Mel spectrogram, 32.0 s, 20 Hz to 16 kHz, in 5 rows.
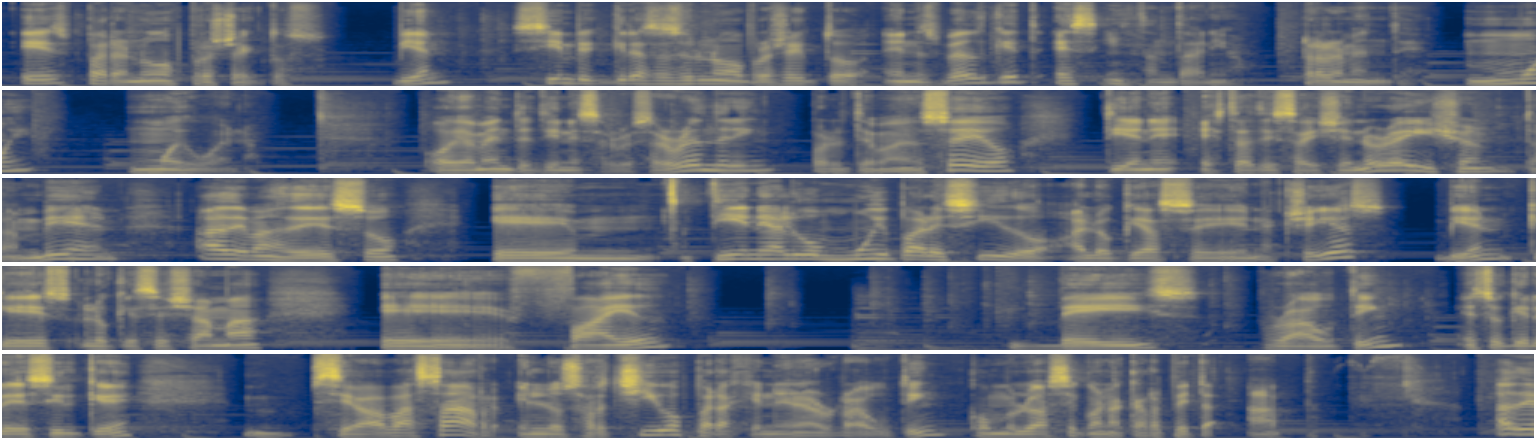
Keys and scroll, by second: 0.0-2.5 typing, 3.3 ctrl+s, 3.9 o, 4.6 :, 4.7 space, 8.1 Escape, 8.5 o, 9.1 :, 9.3 space, 11.7 Escape, 12.0 o, 12.4 :, 12.6 space, 20.9-25.2 typing, 25.7 ctrl+s, 30.6 o.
